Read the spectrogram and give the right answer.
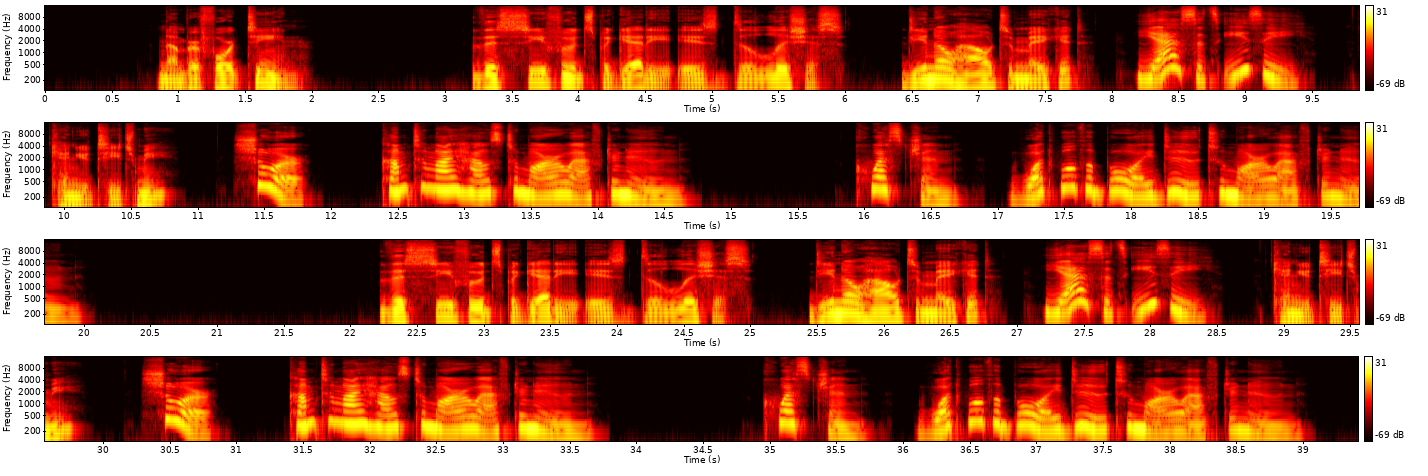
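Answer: Go to the girl's house to learn how to make seafood spaghetti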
